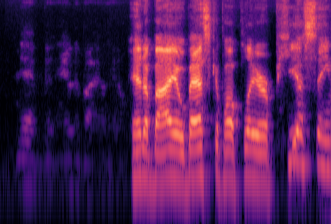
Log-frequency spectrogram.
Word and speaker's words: Adebayo: Adebayo? Yeah, Adebayo basketball player, PSA 9 sample.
